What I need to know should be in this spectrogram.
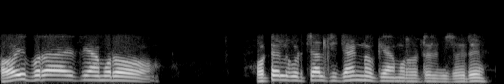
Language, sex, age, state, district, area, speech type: Odia, male, 45-60, Odisha, Nabarangpur, rural, conversation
